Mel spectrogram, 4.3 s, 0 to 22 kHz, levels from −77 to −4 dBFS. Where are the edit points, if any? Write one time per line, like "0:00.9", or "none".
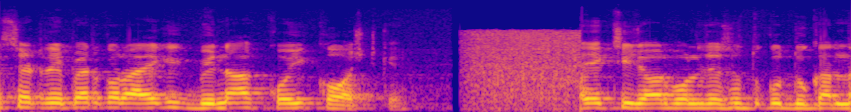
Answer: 0:02.3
